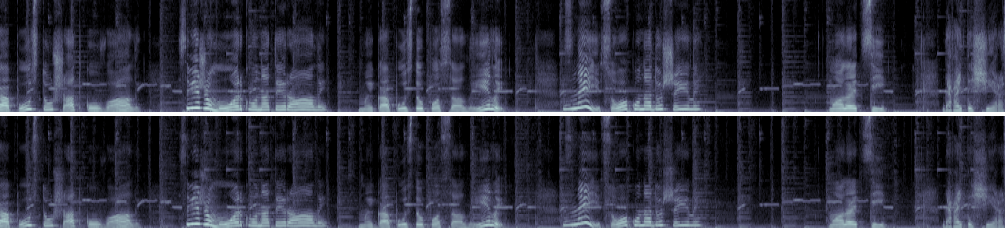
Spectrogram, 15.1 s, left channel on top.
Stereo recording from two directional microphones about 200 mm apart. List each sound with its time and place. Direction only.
0.0 s speech: 25° left (ahead or behind)
0.3 s speech: centre (ahead or behind)
0.6 s speech: 25° left (ahead or behind)
12.5 s speech: 25° left (ahead or behind)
